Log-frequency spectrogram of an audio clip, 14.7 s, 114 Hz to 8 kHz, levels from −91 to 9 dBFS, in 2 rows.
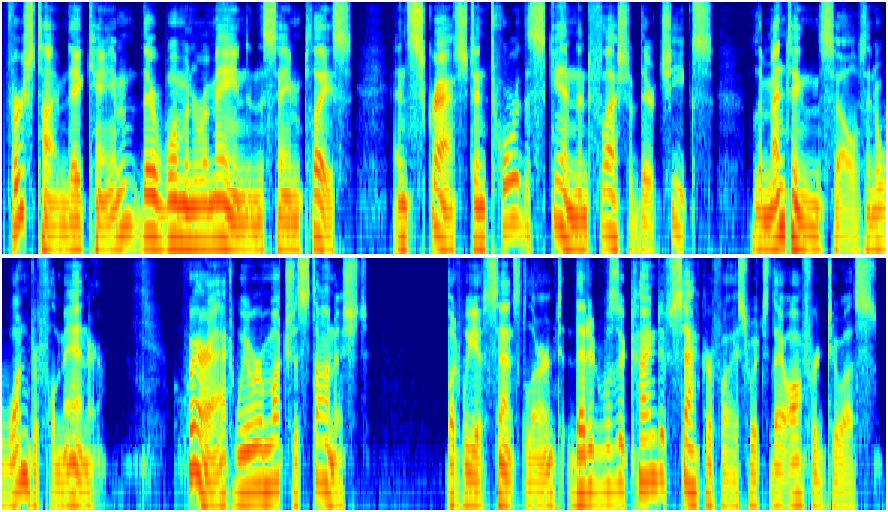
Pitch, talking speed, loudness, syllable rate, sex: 125 Hz, 210 wpm, -19 LUFS, 5.8 syllables/s, male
